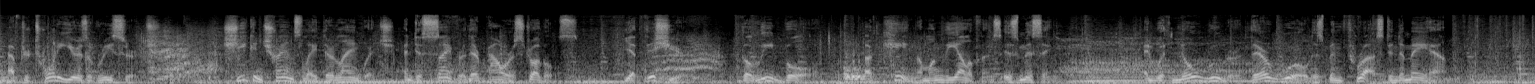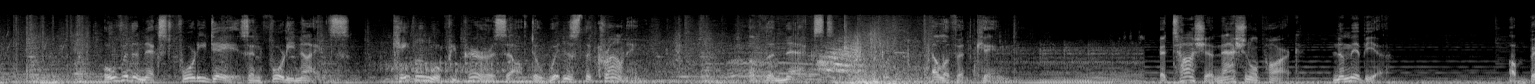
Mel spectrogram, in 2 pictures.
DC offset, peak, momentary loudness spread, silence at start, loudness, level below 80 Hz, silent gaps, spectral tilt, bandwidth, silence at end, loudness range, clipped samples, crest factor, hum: under 0.1%; -6 dBFS; 9 LU; 0 s; -21 LUFS; -32 dBFS; none; -4.5 dB/octave; 11 kHz; 0 s; 3 LU; under 0.1%; 14 dB; none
